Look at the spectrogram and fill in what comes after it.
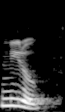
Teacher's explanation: यदि विसर्ग के बाद र हो तो विसर्ग लुप्त हो जाता है और विसर्ग के पहले का स्वर दीर्घ हो जाता है। जैसे यहाँ पे विसर्ग है और उसके बाद रा है तो विसर्ग के पहले का स्वर जो है वो दीर्घ हो जाएगा।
